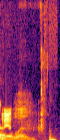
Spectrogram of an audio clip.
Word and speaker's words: Scion: Scions? What? Or S-C-I-O-N. S-C-I-O-N. Is that pronounced Scion or Scion? I would say Scion.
